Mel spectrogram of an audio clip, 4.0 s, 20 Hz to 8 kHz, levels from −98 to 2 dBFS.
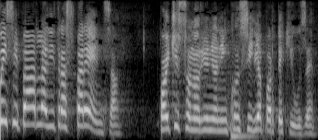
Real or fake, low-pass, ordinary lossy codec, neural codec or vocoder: real; none; none; none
